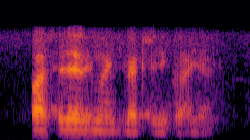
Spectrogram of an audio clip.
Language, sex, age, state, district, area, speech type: Bengali, male, 30-45, West Bengal, Paschim Bardhaman, urban, conversation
